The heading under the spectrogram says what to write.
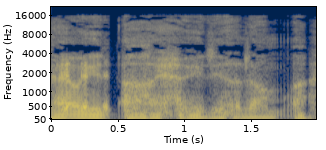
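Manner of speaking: weak put-on sick voice. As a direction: feeble fake-ill caller. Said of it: "the sick voice".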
